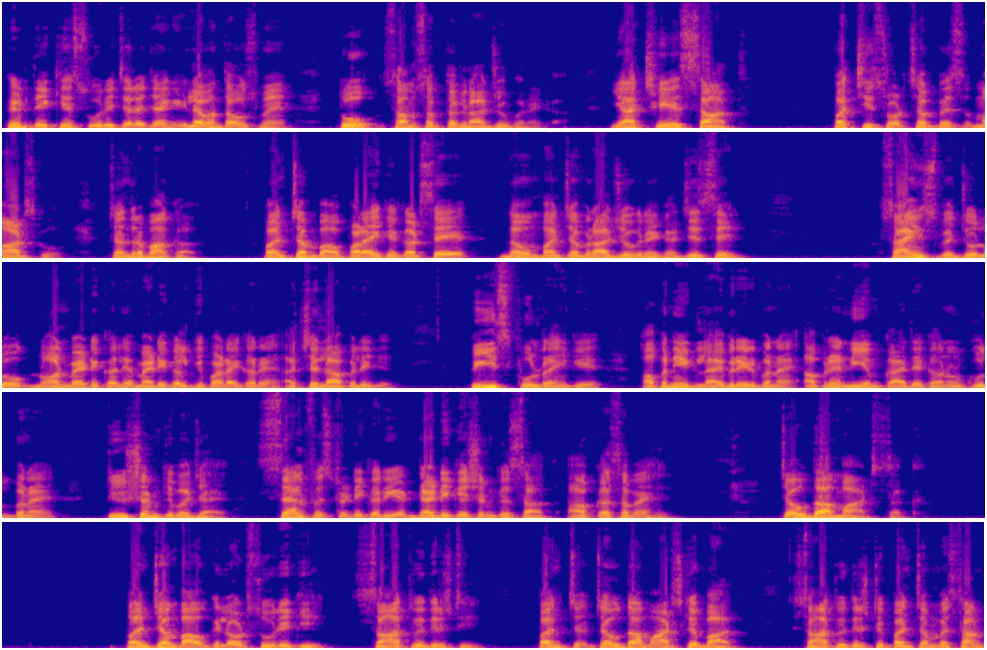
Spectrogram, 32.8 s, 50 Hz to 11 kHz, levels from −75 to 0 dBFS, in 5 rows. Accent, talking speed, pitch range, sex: native, 165 wpm, 110-160 Hz, male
